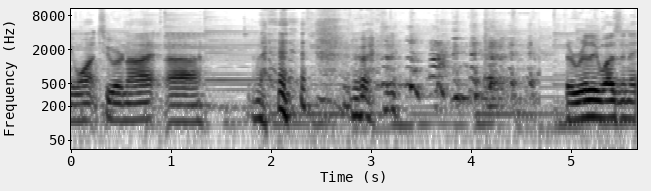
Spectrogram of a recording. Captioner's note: background laughter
